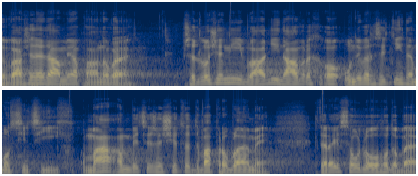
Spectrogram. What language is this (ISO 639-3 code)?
ces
